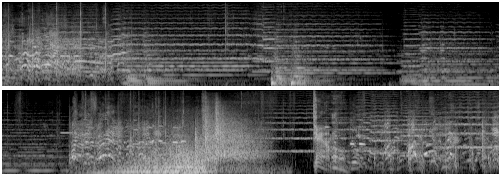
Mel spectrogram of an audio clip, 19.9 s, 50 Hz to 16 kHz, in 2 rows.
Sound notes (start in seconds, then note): 13.9 gunshot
